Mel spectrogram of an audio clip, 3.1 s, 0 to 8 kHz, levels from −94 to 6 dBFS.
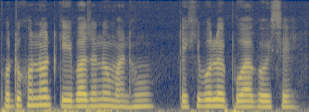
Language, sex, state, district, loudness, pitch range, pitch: Assamese, male, Assam, Sonitpur, -15 LUFS, 155-170 Hz, 165 Hz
